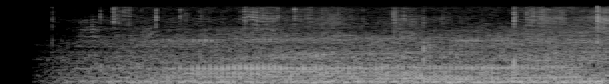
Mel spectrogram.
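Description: Steady distant roar of a Russian military jet's engines overhead, fading in at the very start.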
